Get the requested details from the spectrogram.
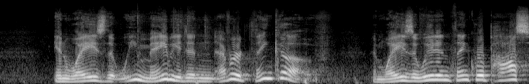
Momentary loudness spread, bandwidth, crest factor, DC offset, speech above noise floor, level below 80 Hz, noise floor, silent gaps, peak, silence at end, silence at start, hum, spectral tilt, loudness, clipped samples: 8 LU; 13.5 kHz; 14 dB; under 0.1%; 35 dB; -48 dBFS; -47 dBFS; none; 0 dBFS; 0 s; 0.55 s; none; -5.5 dB/octave; -13 LUFS; under 0.1%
